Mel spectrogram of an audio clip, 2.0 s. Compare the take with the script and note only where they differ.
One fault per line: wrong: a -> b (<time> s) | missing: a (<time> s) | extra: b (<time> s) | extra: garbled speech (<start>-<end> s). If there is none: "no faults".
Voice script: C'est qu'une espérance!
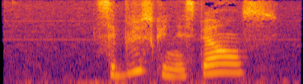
extra: plus (0.8 s)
